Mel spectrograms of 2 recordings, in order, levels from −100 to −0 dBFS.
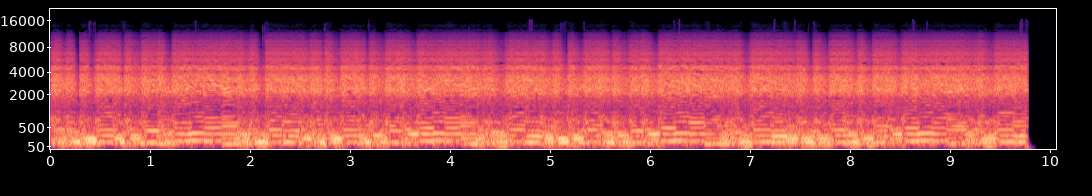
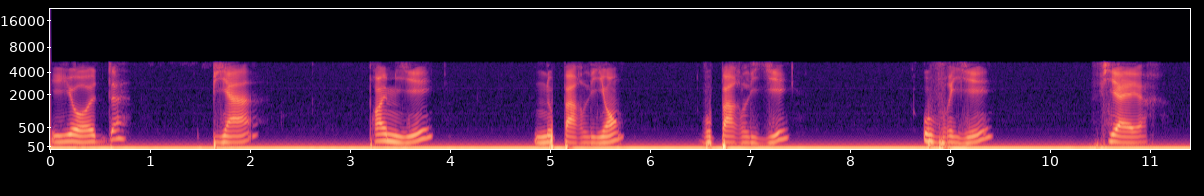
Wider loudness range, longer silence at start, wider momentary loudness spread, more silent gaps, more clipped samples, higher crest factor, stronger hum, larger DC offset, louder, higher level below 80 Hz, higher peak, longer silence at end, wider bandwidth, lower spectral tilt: second, 0 LU vs 3 LU; about the same, 0 s vs 0 s; second, 1 LU vs 12 LU; neither; neither; second, 12 dB vs 24 dB; neither; second, under 0.1% vs 10%; first, -12 LUFS vs -23 LUFS; about the same, -34 dBFS vs -30 dBFS; about the same, 0 dBFS vs 0 dBFS; first, 0.3 s vs 0.05 s; first, 12 kHz vs 5.4 kHz; second, -4 dB/octave vs -7 dB/octave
